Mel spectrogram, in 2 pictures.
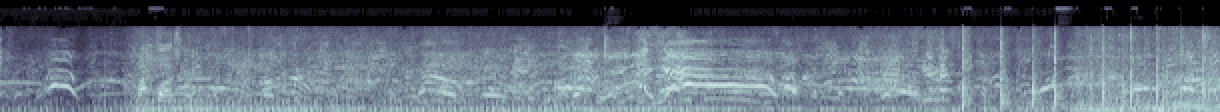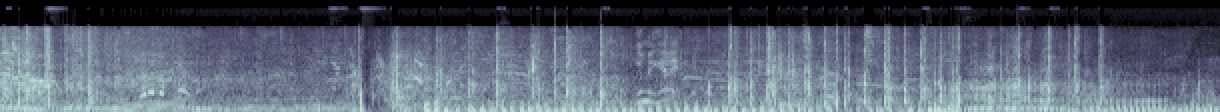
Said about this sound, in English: All those pops are gunshots, like dozens. All that of them. Was gunshots? All the pops, yeah.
